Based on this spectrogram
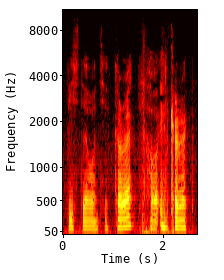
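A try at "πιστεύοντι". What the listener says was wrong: This is pistevondi, v, because after this diphthong there is a vowel, the o, so that means by the grammatical rule that we have in modern Greek, that's a ev sound, pistevondi, and again it's a d, the knee and tav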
